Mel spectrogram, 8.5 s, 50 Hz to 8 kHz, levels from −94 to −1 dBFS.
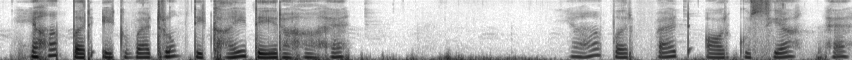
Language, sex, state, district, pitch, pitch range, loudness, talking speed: Hindi, female, Himachal Pradesh, Shimla, 200 Hz, 170-225 Hz, -20 LUFS, 105 wpm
